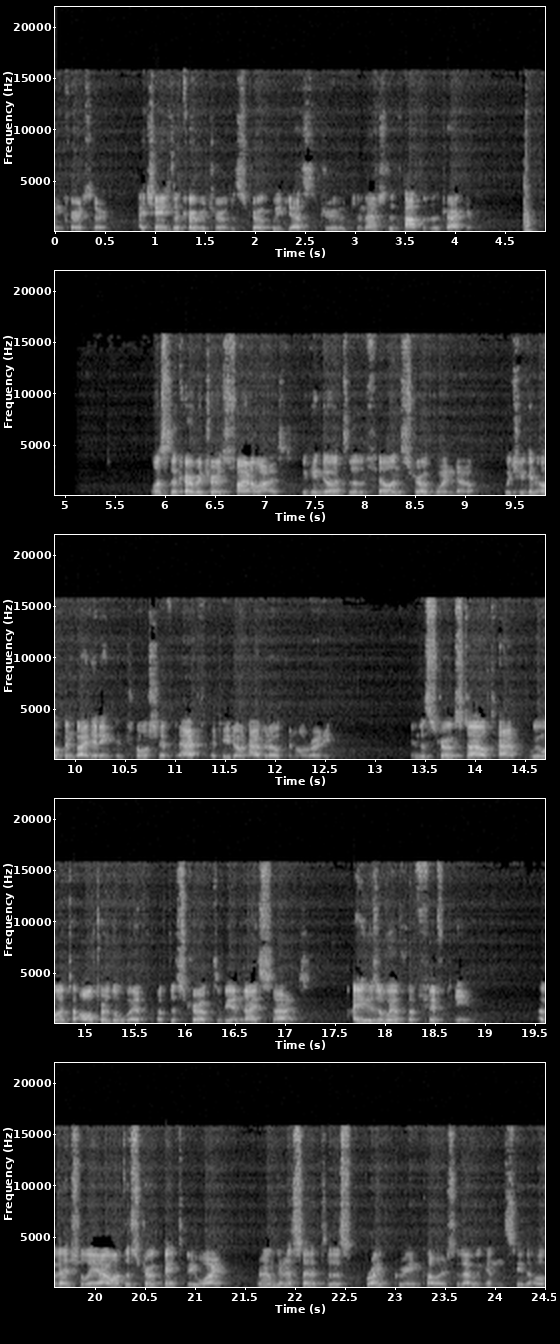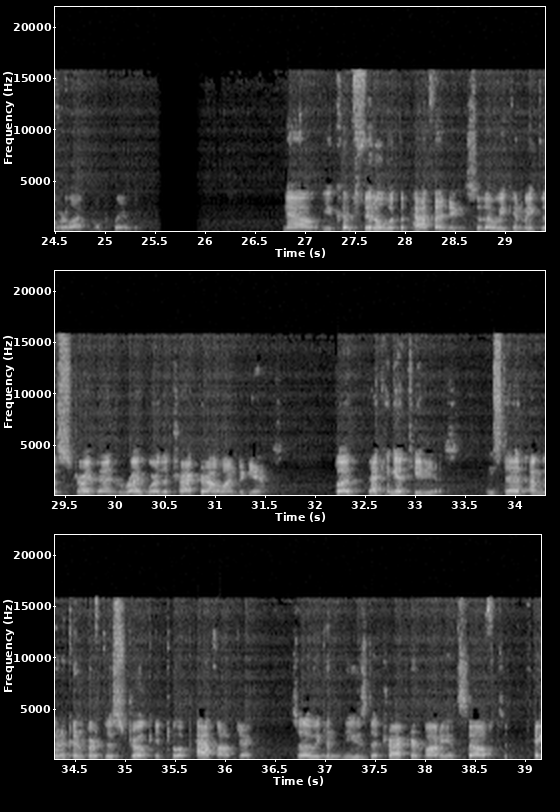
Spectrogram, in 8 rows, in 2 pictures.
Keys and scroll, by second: 6.8 1, 7.0 Return, 10.4 1, 13.6 F1, 28.1 ctrl+d, 31.5 z, 32.8 F2, 34.3 z.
